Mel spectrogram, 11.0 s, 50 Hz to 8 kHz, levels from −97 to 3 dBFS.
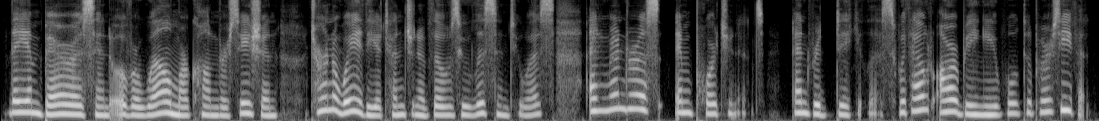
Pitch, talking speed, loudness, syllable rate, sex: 240 Hz, 160 wpm, -21 LUFS, 5.5 syllables/s, female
